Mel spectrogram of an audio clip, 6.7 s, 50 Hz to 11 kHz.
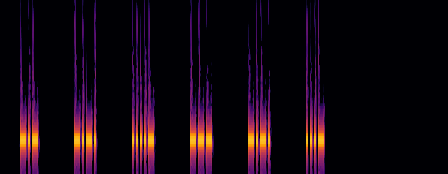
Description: Morse code, heard as a keyed tone, about 40 wpm, spaced as for 14 wpm, 700 Hz. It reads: KC4OCV
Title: USA Call Signs - 6 Characters - 6x Character Spacing - 40wpm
